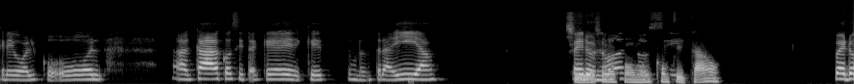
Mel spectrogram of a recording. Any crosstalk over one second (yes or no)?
yes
